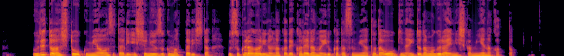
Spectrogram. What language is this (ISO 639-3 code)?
jpn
